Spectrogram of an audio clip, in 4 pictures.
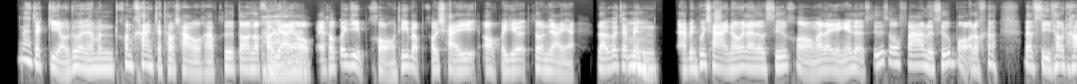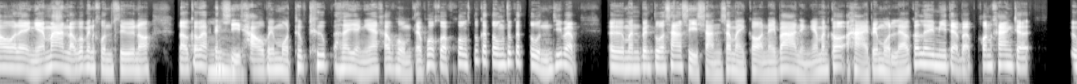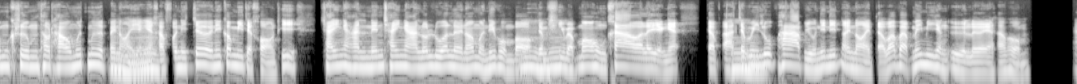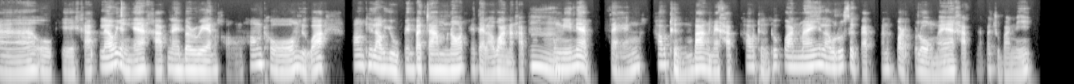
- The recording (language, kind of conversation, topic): Thai, advice, ฉันควรจัดสภาพแวดล้อมรอบตัวอย่างไรเพื่อเลิกพฤติกรรมที่ไม่ดี?
- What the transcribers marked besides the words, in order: laughing while speaking: "เราก็"; laughing while speaking: "จะมี"; tapping; "เนาะ" said as "น็อด"; other background noise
